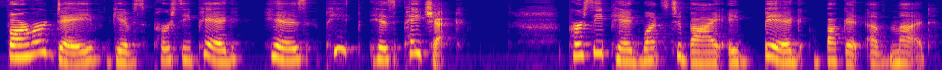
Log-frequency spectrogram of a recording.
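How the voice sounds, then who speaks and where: Slow, lively woman reading to children. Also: mid-range voice. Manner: emphatic, simple explaining for children. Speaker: teacher. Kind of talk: children's story read-aloud with explanations.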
